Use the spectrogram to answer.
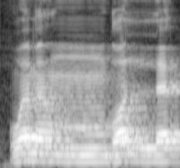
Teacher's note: ശേഷം ഇസ്തിഅലാഇൻ്റെ തഫ്ഖീം ചെയ്ത് ഉച്ചരിക്കുന്ന ضادാണ് എന്നതുകൊണ്ടാണ് നൂനിൻ്റെ മണിക്കലിലും തഫ്ഖീം വേണ്ടി വരുന്നത്. വമൻ ضل ضادന് പൂർണ്ണമായ തഫ്ഖീം കൊടുക്കുക. നാവിൻ്റെ സൈഡിൽ നീളത്തിലാണ് അതിൻ്റെ മഖ്റജ്. ഇസ്തിതാല എന്നത് അതിൻ്റെ പ്രത്യേകമായ സിഫത്തുമാണ്.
